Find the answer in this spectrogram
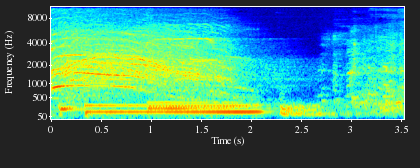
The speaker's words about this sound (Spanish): Me encontré con una casa abandonada. Se oían gritos.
